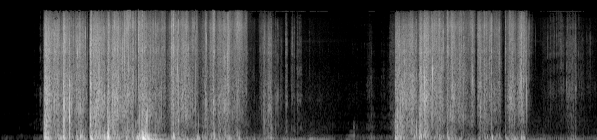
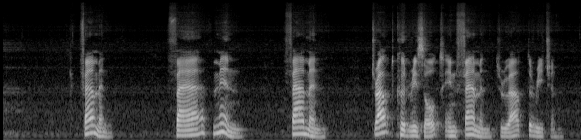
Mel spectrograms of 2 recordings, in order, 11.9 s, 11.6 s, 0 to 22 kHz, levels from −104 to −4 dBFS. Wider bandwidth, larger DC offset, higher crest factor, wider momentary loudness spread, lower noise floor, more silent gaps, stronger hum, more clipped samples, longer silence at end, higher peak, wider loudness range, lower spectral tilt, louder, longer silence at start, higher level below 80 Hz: about the same, 16.5 kHz vs 17 kHz; neither; about the same, 28 dB vs 24 dB; about the same, 18 LU vs 16 LU; first, -89 dBFS vs -74 dBFS; neither; neither; neither; first, 1.4 s vs 0.4 s; first, 0 dBFS vs -12 dBFS; first, 13 LU vs 3 LU; second, -2 dB/octave vs -5 dB/octave; first, -26 LUFS vs -34 LUFS; second, 0.85 s vs 1.6 s; first, -34 dBFS vs -76 dBFS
